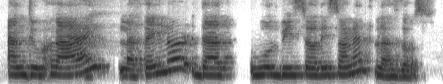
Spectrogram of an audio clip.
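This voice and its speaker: Podcast co-host: Mexican woman, higher-pitched voice, casual and slangy, Spanish mixed with English. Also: expressive, takes it slowly, low-quality recording. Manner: Spanglish, mixing English words into Spanish. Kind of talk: casual chat about song lyrics.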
